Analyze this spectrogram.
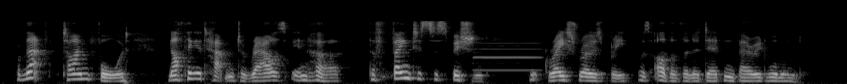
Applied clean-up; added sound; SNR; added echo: none; Wind instrument, woodwind instrument; 19 dB; none.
